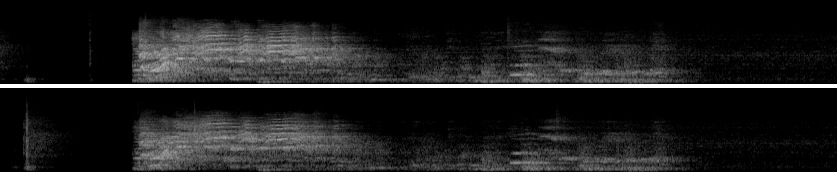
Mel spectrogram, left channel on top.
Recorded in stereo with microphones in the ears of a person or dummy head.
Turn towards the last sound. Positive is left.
turn(degrees=50)  # may be behind; listen again after turning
